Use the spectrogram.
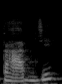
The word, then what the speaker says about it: tarde: And one very important phenomenon is the fact that the letter E at the end of the word will be pronounced as I, just like in tarde, noite, okay?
